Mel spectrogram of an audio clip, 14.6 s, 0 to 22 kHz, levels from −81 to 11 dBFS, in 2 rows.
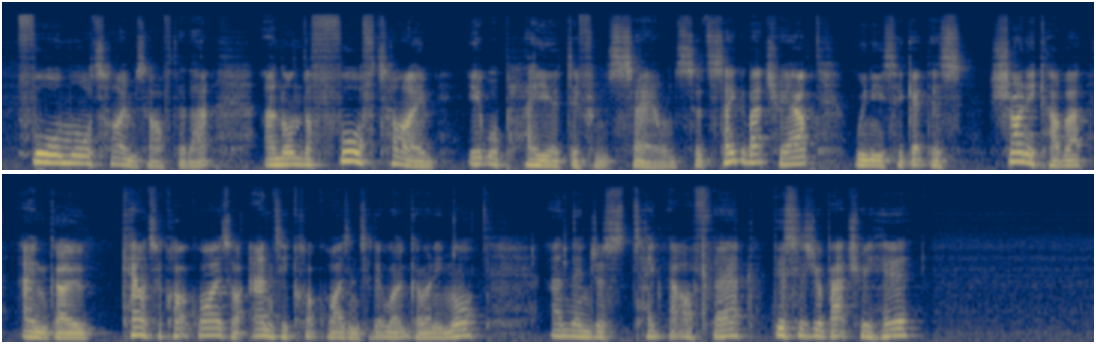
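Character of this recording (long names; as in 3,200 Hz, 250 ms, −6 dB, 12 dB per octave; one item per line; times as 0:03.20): background noise floor −51 dBFS
spectral slope −5.5 dB per octave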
